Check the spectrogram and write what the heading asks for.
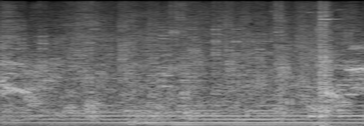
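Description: Film fight-scene sound: a blow landing together with a short falling cry right at the start, then a low steady drone.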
